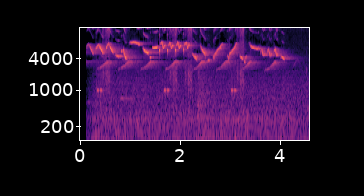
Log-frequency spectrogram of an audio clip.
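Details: A Eurasian wren in Fukuoka Prefecture, Japan, singing just in front of the recorder: a loud, rapid outpouring of high, tinkling trills and sharp notes, tumbling without pause for several seconds.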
